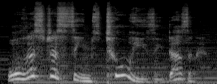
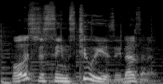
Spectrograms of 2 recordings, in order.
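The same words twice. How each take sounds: First: It is said in a put-on character voice. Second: It is said in his normal voice.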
